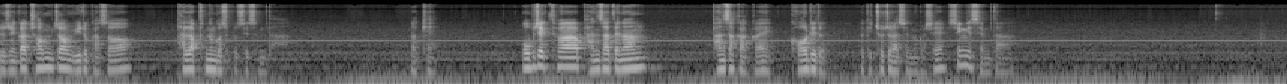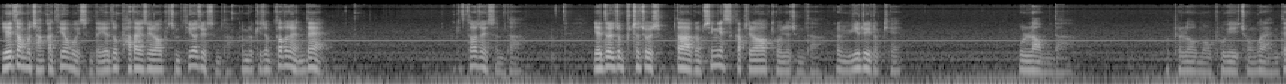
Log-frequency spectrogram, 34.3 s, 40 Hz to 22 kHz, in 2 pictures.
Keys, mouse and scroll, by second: 17.3 click, 18.7 click, 21.9-24.9 middle drag, 26.6 click.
